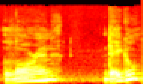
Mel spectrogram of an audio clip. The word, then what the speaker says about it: Lauren Daigle: Lauren Daigle. – Mm-hmm. – Is that how you pronounce that? – Mm-hmm.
